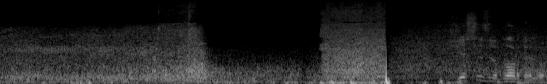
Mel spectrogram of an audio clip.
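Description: Waves washing in at the water's edge, a steady broadband surf wash with gusts of wind noise on the microphone, breaking into irregular surges near and moderately loud.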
